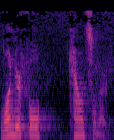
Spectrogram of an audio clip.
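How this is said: A pause separates the two words.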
